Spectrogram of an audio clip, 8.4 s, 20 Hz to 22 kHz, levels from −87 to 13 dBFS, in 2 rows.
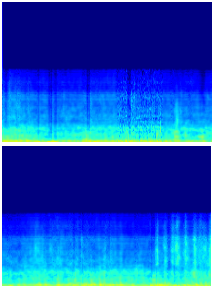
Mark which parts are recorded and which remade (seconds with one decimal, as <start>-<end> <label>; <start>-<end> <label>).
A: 0.0-2.3 remade; 2.3-3.2 recorded; 3.2-8.4 remade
